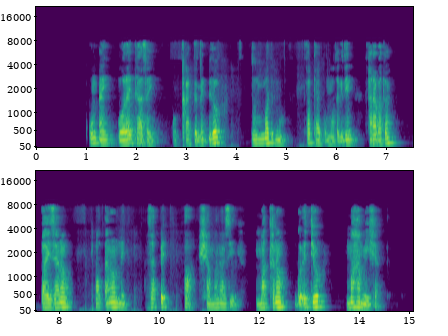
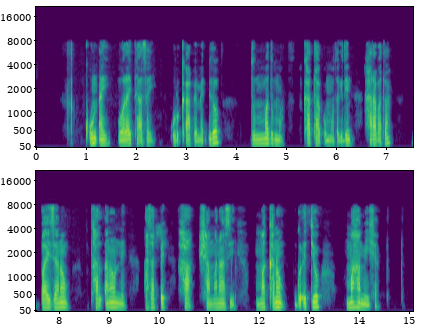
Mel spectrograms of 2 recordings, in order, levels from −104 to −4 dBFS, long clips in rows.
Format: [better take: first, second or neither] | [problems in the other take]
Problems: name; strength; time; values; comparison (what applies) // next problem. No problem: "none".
second | noise reduction (neural mask model DeepFilterNet 3)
